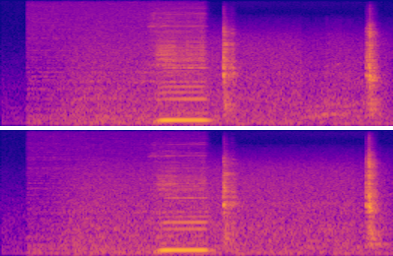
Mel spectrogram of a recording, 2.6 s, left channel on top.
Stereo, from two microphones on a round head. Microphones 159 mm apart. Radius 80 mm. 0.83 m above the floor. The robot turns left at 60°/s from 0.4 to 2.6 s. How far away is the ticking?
About 1.3 m.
